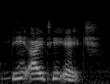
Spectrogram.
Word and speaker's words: Bith: doesn't seem so bad they are called bi b i t h Bith and they play music that rhymes with Riz because I also don't want to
